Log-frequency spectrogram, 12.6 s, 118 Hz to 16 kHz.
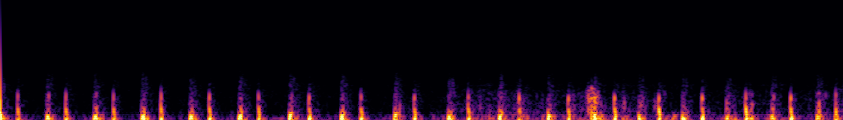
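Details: Full heart auscultation of a male, recorded either sitting at a desk or lying in bed: regular paired lub-dub at about 80 a minute with no extra sounds or murmur; normal heart sounds.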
